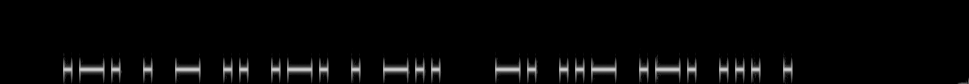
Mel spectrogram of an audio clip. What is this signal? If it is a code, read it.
Morse code, heard as a keyed tone, about 15 wpm, 700 Hz. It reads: RETIRED NURSE
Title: Practice QSO - Exchange 3 - More Info - 15wpm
